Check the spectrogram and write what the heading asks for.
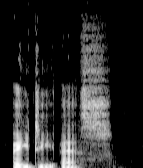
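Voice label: "ads", British English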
